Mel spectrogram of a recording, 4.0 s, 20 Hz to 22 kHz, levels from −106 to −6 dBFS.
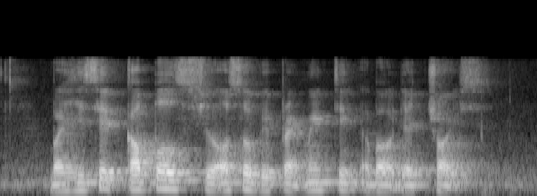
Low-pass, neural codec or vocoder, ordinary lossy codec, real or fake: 7.2 kHz; none; none; real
